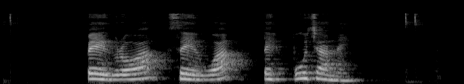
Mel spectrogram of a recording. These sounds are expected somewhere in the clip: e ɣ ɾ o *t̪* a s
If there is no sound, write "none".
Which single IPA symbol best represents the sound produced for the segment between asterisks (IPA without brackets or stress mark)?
none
